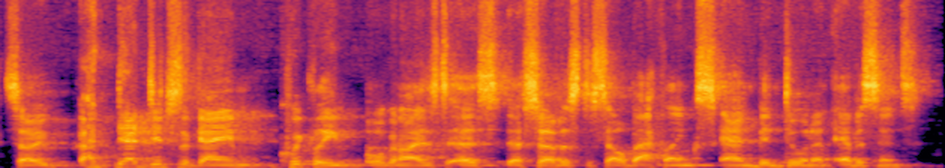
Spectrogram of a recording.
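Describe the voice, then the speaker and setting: A man from Australia with an Australian accent, a guest on a podcast, speaking slowly and casually with many "you know"s. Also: mid-range voice. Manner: relaxed and deliberately slowed, with fillers like "you know". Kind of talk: casual interview talk. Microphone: remote call recording.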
